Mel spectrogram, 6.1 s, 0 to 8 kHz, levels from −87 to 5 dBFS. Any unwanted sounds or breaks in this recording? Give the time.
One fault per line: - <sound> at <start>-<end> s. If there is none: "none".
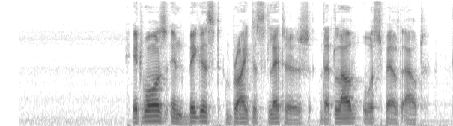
none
